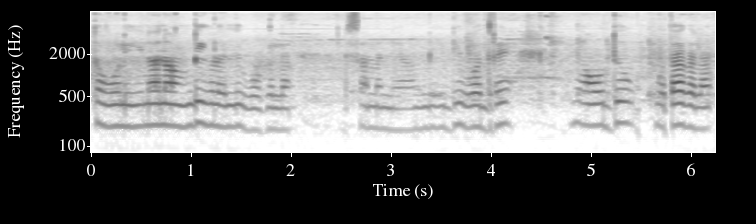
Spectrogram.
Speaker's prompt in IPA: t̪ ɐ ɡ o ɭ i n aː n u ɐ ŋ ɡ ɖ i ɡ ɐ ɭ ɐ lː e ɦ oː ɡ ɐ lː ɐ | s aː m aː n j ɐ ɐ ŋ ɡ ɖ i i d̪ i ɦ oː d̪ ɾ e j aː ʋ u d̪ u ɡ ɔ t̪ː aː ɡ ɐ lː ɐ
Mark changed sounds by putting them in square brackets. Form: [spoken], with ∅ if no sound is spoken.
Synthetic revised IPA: t̪ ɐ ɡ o ɭ i n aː n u ɐ ŋ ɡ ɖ i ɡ ɐ ɭ ɐ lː [i] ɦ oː ɡ ɐ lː ɐ | s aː m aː n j ɐ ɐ ŋ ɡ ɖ i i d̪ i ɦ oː d̪ ɾ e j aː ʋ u d̪ u ɡ ɔ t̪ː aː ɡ ɐ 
